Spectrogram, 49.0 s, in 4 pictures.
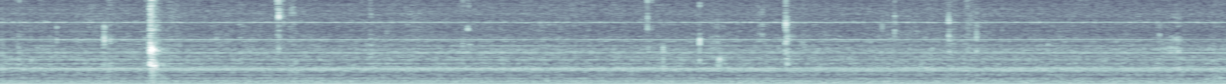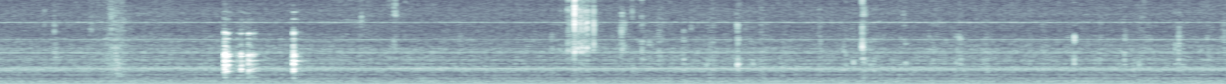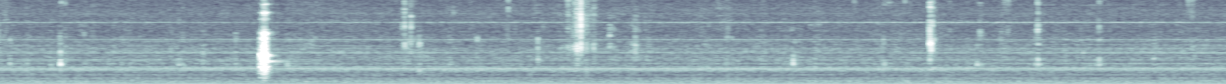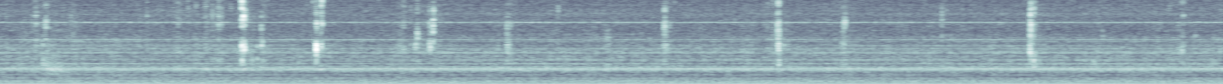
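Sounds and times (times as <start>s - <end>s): steady low hum: 0.0s - 49.0s
person chewing food: 17.7s - 48.9s.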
